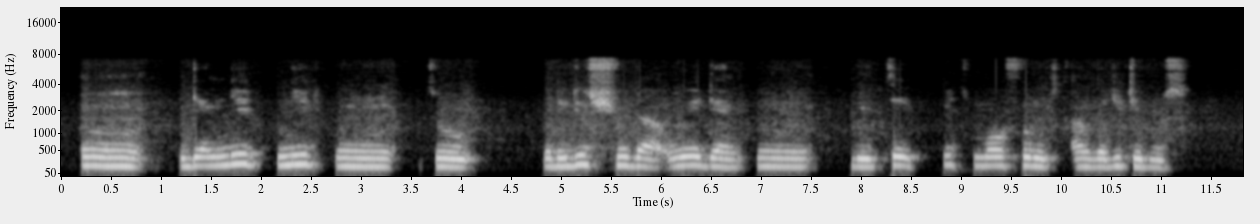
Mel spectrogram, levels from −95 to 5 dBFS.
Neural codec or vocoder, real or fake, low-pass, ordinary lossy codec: none; real; 7.2 kHz; none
